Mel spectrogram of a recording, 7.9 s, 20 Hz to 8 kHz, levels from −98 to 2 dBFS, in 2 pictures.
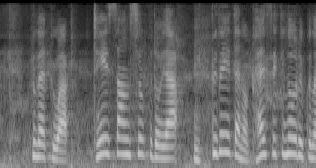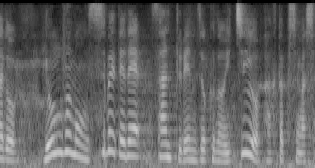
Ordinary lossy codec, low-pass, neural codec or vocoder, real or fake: MP3, 64 kbps; 7.2 kHz; codec, 16 kHz, 1 kbps, FunCodec, trained on LibriTTS, 50 frames a second; fake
